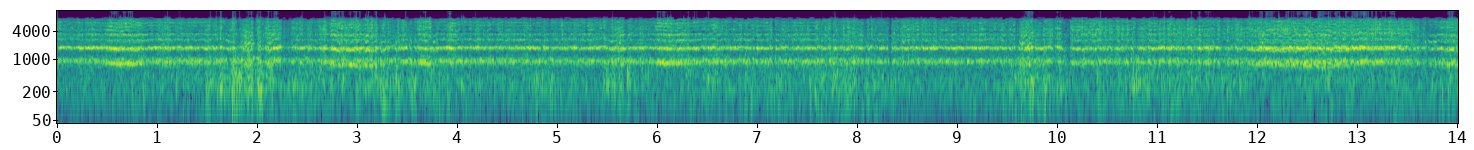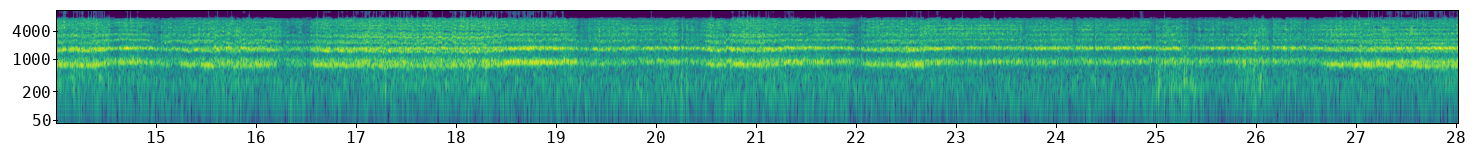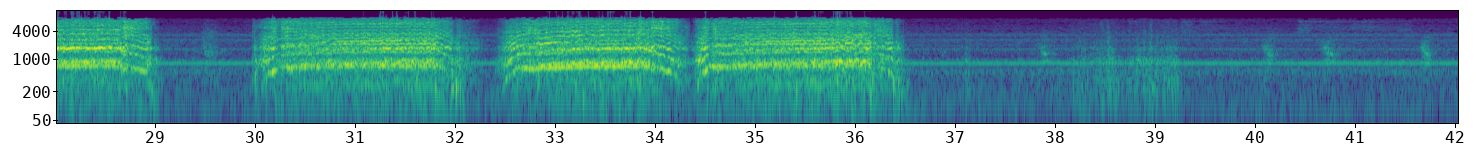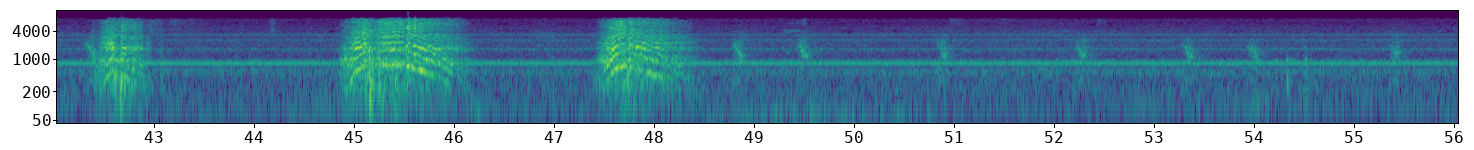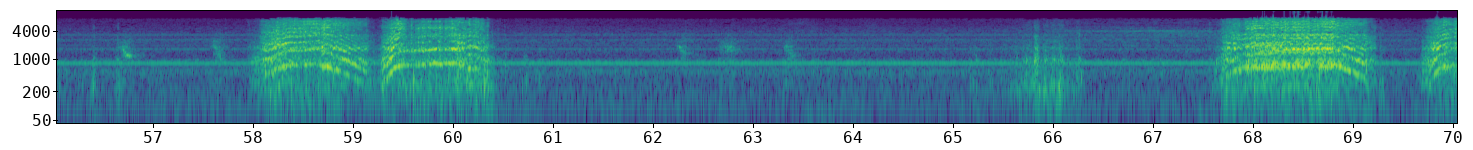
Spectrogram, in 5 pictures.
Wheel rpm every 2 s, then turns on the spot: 230, 220, 230, 230, 230, 230, 220, 220, 210, 220, 230, 230, 230, 220, 100, 150, 130, 160, 30, 10, 0, 10, 50, 20, 10, 0, 0, 0, 0, 100, 30, 0, 0, 20, 110.
28-30 38-40 60-62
